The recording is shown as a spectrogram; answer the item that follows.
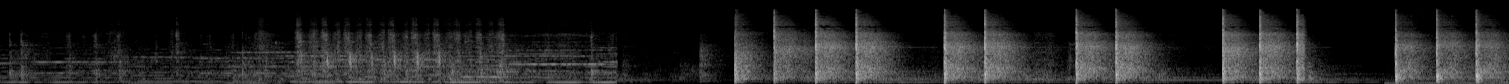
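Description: Soft background music with held chords at first. Then, about seven seconds in, a wooden mallet starts striking a copper sheet laid over a grooved wooden template. About a dozen sharp, ringing blows come at roughly two a second with short pauses, hammering the copper into the grooves (repoussé).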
